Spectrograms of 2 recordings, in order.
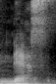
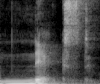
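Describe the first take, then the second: First: The word ends in an s sound, no t. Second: The word ends in a ks sound plus t. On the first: The speaker calls it wrong. "They don't say next, they say nest" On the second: The speaker calls it right. "the correct pronunciation includes the T sound and X"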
